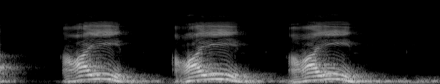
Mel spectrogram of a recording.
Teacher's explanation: আইন একটু গলার ভিতর থেকে চাপ দিয়ে উচ্চারণ হবে।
